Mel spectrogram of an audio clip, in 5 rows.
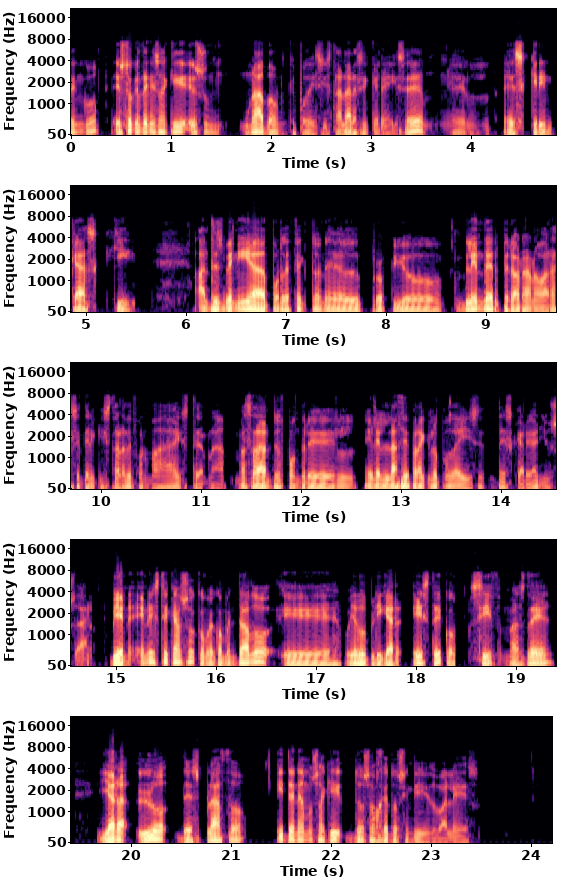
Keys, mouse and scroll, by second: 2.4-4.3 middle drag, 6.3 middle click, 6.7 click, 6.8 middle click, 6.9 click, 7.1 middle click, 7.2-9.2 drag, 9.3-10.0 middle drag, 14.8 n, 15.4-17.0 drag, 17.0 middle click, 18.3 shift+d, 19.7-20.6 drag, 21.7-22.0 middle drag, 23.5 middle click, 24.0-24.2 drag.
